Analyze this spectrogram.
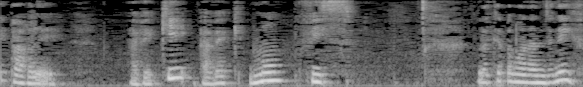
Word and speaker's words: fils: J'ai parlé avec mon fils. Fils. So that's pronounced fils, even though it's written F-I-L-S.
